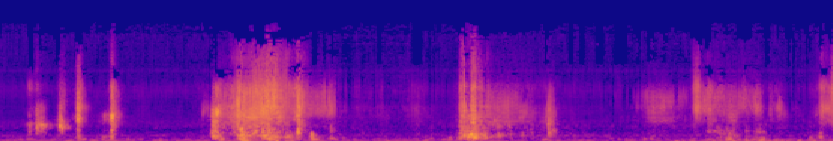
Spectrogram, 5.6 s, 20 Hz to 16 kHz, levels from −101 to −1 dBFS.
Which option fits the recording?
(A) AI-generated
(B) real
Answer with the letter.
A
